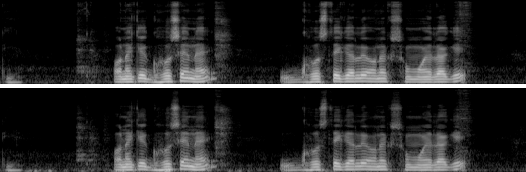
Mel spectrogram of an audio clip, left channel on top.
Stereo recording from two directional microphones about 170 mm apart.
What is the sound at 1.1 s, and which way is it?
Speech, 10° left (ahead or behind).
